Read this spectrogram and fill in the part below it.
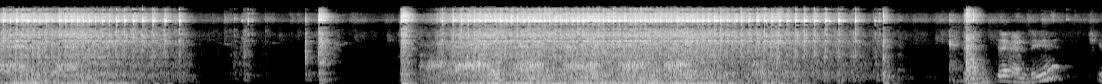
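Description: Sewing machine stitching a boat neck blouse, running in two long steady whirring bursts separated by a short pause, with scattered handling clatter and a brief voice near the end.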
